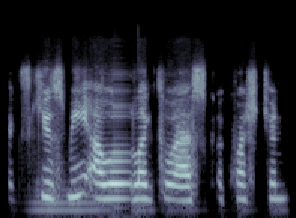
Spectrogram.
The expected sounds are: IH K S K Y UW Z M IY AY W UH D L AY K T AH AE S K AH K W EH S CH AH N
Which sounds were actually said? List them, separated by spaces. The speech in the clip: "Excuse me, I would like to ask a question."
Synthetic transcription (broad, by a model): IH K S K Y UW Z M IY AY W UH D L AY K T AH AE S K AH K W EH S CH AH N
